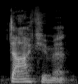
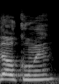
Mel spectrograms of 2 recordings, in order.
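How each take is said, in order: First: The first vowel is an open, unrounded 'ah'. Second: The first vowel is a rounded Spanish-like 'oh'. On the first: The speaker calls it right. "change that O to an A" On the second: The speaker calls it wrong. "These O pronunciations tend to come out like O, O in Spanish"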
